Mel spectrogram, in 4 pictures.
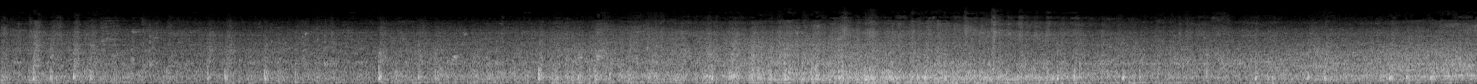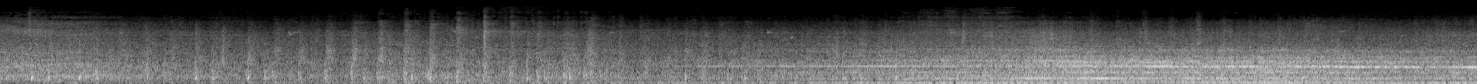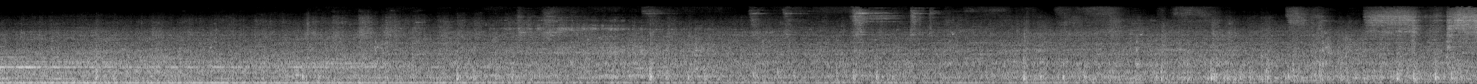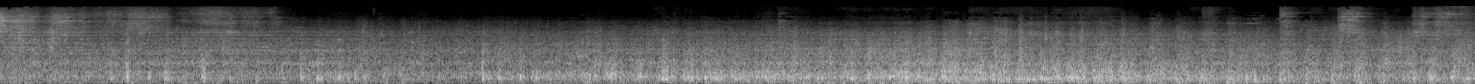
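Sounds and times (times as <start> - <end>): diesel locomotive engine rumble: 0.0 - 59.0
high-pitched wheel squeals: 21.7 - 36.2.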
